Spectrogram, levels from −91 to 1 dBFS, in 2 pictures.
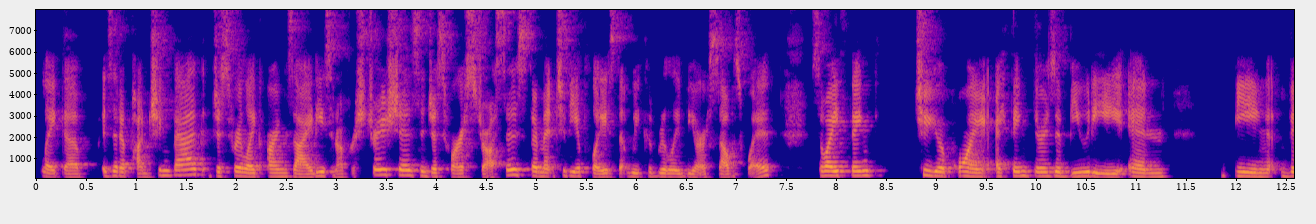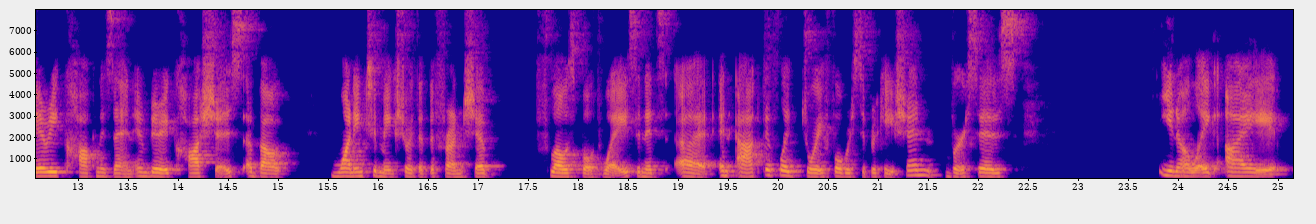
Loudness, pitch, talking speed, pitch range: -26 LUFS, 190 Hz, 180 wpm, 170-215 Hz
